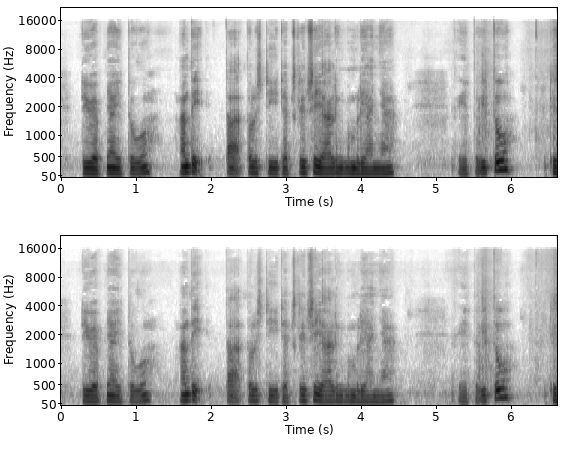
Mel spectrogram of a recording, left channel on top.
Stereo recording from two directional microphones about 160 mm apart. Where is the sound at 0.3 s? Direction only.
30° left (ahead or behind).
